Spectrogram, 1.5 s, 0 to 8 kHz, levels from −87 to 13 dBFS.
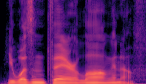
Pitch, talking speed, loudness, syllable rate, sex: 100 Hz, 205 wpm, -18 LUFS, 5.1 syllables/s, male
